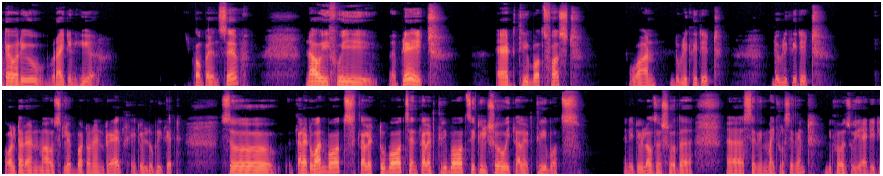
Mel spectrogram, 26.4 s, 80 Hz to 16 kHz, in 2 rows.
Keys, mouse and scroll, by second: 1.5 double click, 2.0 double click, 2.5 middle click, 3.1-3.5 scroll down 5, 3.7 alt+click, 4.9 ctrl+space, 8.3 alt+click, 9.4 alt+click, 12.3 F11, 12.8 alt+p, 14.7-17.8 typing, 22.2-25.4 w, 25.6 w.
